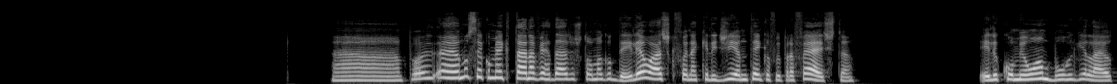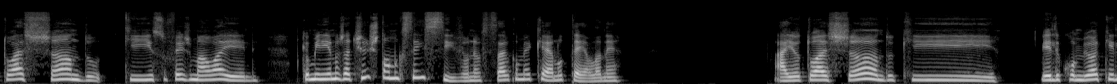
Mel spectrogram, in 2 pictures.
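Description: Nothing in the recording stood out as a technical fault on listening.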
